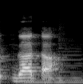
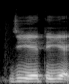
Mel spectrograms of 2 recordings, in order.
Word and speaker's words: gata: Okay, and J sounds like ga when we call gata, like cat, gata, G-A-T-A, gata.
